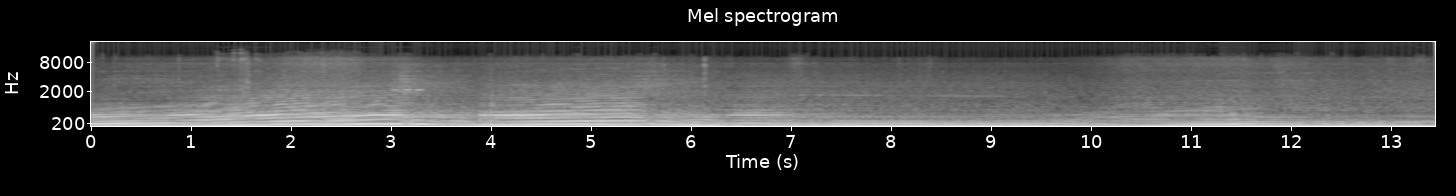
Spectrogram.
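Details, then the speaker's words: Subaru WRX STI on a test drive after the Kartboy solid rear end links were redone on a Faction Fab 22mm adjustable rear sway bar, previously popping on the passenger side: clean pulls through the gears with no pops or clunks. The rear suspension is quiet. "I believe we have our problem fixed I've not heard any of the popping or any of the issues that I heard before"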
